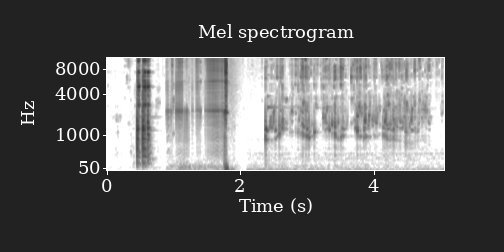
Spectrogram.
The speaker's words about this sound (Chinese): 来来，把红酒打开，倒一点酒嘛。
